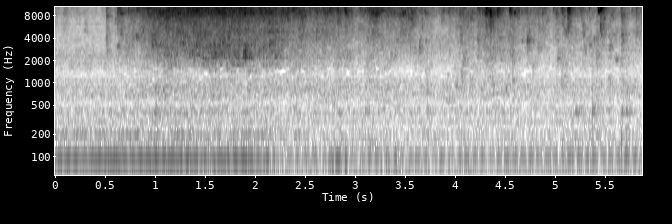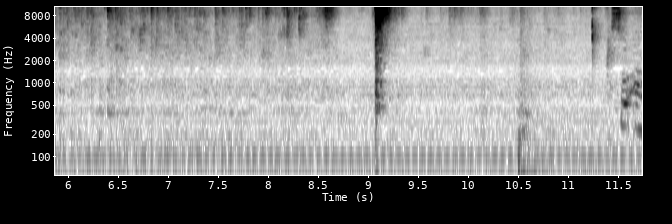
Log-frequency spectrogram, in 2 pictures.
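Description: Rice is rinsed under running tap water in a kitchen sink, a steady close stream with swishing and a sharp clack near the end, while a person talks.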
